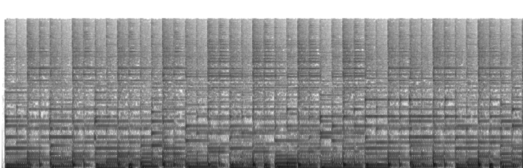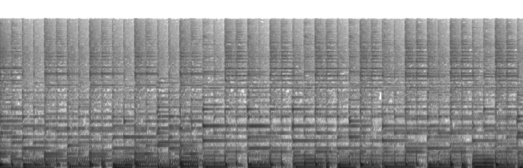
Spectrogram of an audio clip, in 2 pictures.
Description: Cajun Country, Cajun-Zydeco-Country style full of gumbo with Fingered Electric Bass, Banjo, Acoustic Guitar and Jazz Electric Guitar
